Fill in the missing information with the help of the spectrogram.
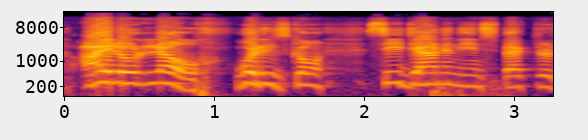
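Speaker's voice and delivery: frustrated outburst. Real, not acted. Frustrated streamer, project broken.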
